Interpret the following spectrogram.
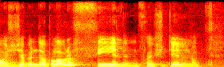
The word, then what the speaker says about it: fehlen: não, a gente aprendeu a palavra fehlen, não foi stillen, não. A palavra fehlen, que eu tenho o H depois do E, alongando a vogal.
